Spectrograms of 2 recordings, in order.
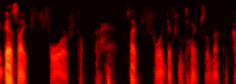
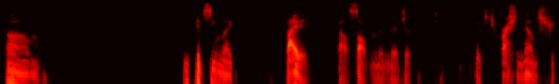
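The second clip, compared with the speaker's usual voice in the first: ordinary talk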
